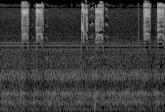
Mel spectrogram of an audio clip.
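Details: Captive White-bellied caique chick, just hatched in the early hours at a parrot nursery, peeping energetically "pi-pi": high, sharp squeaks given mostly in pairs, about four pairs in three seconds, over faint indoor hum.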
